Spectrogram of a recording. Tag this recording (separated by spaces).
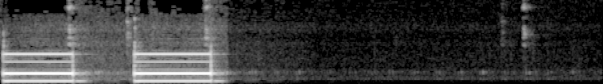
beep call communicator ring star-trek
